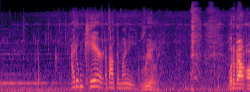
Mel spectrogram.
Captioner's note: laughs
